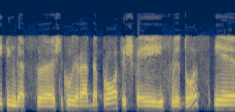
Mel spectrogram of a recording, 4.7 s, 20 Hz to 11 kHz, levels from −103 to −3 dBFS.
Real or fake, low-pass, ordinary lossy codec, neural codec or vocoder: real; 7.2 kHz; MP3, 32 kbps; none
